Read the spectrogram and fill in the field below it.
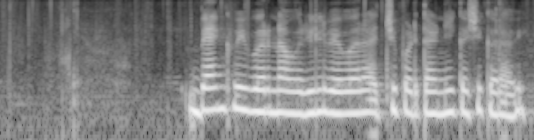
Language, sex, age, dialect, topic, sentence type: Marathi, female, 25-30, Standard Marathi, banking, question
